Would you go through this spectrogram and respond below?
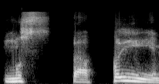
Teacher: قاف حلق سے، حلق کے اندر سے اس کو نکالنا ہے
